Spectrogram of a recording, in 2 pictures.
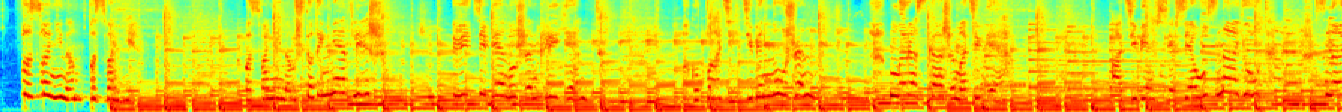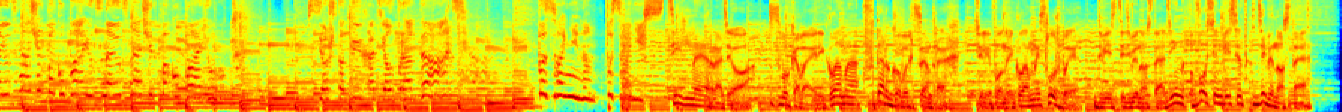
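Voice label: Stylish radio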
